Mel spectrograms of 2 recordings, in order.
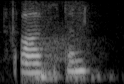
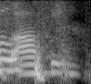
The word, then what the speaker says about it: Austin: Austin. – You said Patricia Austin? – Correct. A-U-S-T-I-N. – It's spelled P-A-T-R-I-C-I-A, right? – Right.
